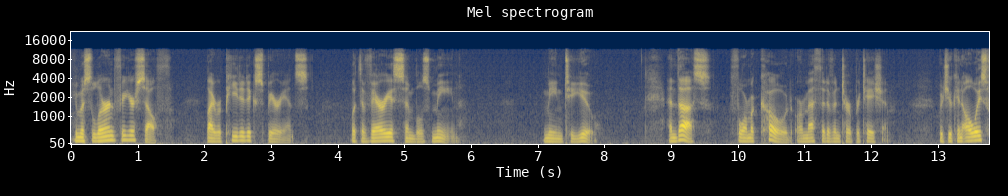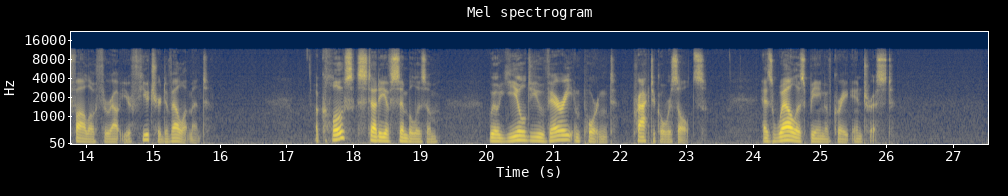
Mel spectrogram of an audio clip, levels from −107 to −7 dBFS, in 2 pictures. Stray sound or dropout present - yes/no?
no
